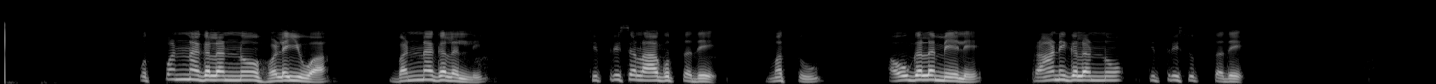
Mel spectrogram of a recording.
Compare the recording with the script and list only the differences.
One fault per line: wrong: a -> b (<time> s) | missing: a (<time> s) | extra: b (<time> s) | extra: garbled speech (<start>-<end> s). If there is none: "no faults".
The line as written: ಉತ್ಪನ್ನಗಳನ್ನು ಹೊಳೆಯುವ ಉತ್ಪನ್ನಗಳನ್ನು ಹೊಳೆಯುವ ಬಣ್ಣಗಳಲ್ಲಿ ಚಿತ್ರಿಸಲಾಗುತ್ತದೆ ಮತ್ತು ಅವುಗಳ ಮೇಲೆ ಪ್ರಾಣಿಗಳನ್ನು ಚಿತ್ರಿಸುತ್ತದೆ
missing: ಉತ್ಪನ್ನಗಳನ್ನು ಹೊಳೆಯುವ (3.1 s)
